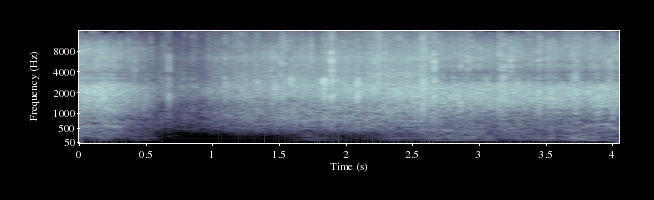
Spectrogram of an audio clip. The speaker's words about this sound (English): So ALC, would you do me a favor? Would you stand to your feet? Come on, up on your feet, put your hands together, and let's welcome Pastor Ben as he comes to share God's word.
